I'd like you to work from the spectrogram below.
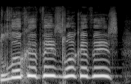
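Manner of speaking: very high, loud squealing insistence; shrill out of sheer scandal, pointing; hammed-up high outraged monk.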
